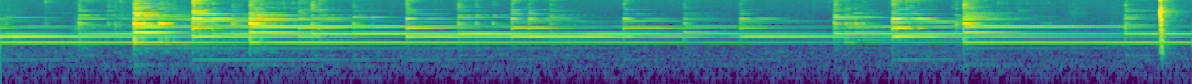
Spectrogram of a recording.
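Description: A small metal kitty-cat chime rings repeatedly, bright overlapping tinkling strikes at an uneven pace, each note ringing on and fading, moderately loud with no voices.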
